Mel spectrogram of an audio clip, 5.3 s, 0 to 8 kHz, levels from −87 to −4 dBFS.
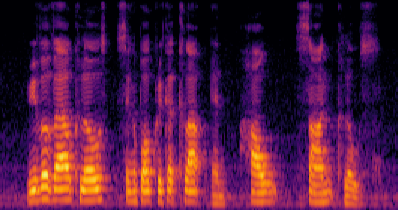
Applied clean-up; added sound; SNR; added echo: none; none; none; none.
